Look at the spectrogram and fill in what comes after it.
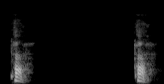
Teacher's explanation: Position 4 is dental, and as a reminder, we don't use this position in English.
